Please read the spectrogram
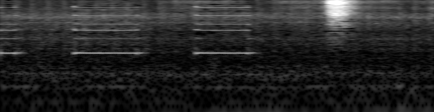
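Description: Tow truck's backup alarm beeping evenly, a little under twice a second, three beeps that stop about a second and a quarter in, over the truck's running engine.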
